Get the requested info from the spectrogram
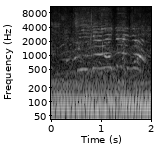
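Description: People talking among market stalls, one higher voice standing out in the second half, over a steady low rumble.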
